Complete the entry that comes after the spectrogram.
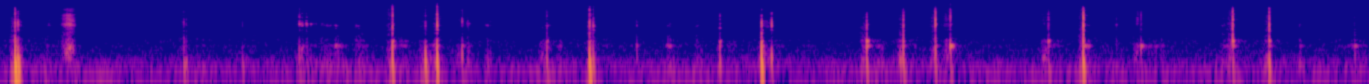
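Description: Long nails tap and scratch on a hollow kraft paper coffee cup, making about fifteen quiet, sharp clicks spread across the clip. Faint scratchy rustles fill the gaps, and each tap dies away almost instantly with no ring.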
